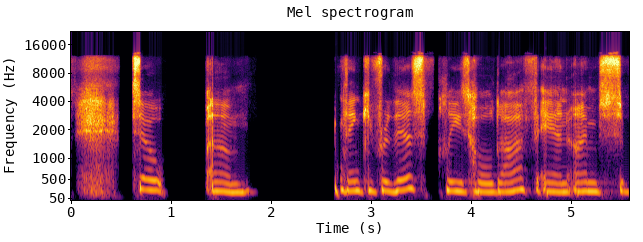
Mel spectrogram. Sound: inhales

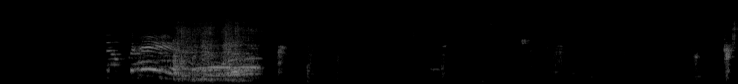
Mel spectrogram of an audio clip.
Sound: audience applauding

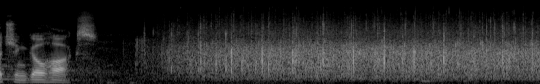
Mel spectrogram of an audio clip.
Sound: audience applauds

